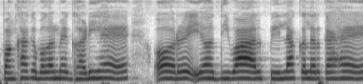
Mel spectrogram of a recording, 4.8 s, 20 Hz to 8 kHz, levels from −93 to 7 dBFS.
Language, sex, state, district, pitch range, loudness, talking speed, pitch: Hindi, male, Jharkhand, Garhwa, 225-235 Hz, -16 LUFS, 160 wpm, 230 Hz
